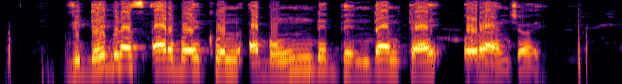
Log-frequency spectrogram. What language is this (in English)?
Esperanto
